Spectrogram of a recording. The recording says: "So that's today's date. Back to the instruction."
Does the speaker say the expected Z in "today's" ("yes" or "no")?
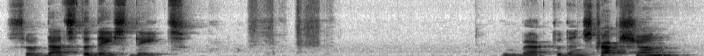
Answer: no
